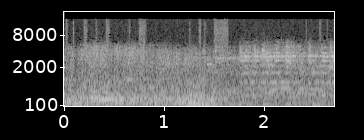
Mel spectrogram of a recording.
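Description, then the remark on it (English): A turbocharged Offenhauser race car engine roars loudly and steadily during Indianapolis qualifying, at a qualifying speed of 169.507, its pitch shifting slightly as it speeds past, with a rough, buzzing drone throughout and no voices. “His qualifying speed of 169.507 in a turbocharged Offenhauser gives him a front row spot.”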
